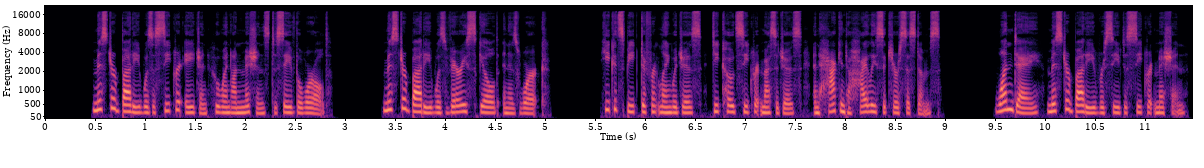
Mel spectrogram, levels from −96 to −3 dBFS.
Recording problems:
wrong speed, natural pitch; too fast; 1.7 times normal speed

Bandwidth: 18 kHz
